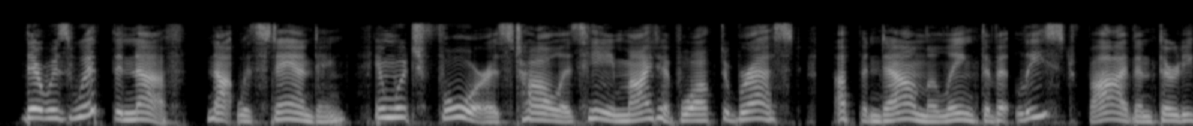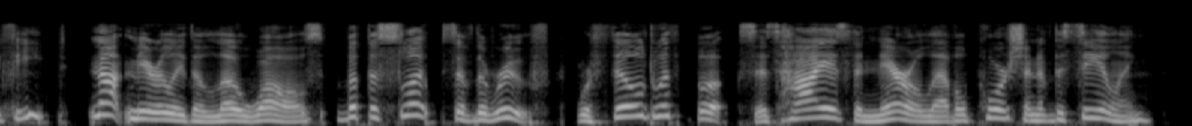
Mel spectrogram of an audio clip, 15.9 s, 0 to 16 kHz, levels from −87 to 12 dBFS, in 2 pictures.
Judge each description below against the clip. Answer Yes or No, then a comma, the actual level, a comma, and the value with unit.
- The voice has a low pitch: No, high, 195 Hz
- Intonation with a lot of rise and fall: Yes, wide, 6.2 semitones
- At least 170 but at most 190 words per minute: No, average, 200 wpm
